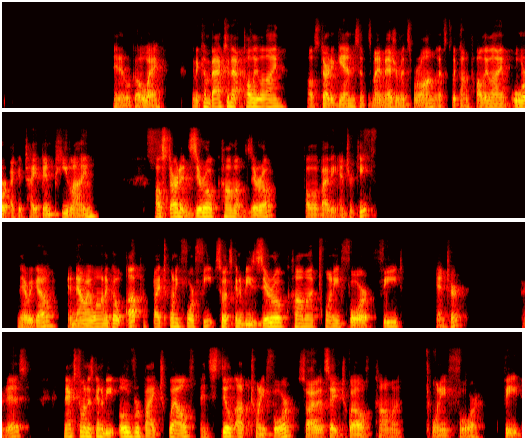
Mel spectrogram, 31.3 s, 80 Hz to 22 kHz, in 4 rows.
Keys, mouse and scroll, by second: 0.0-0.2 typing, 2.9 F15, 4.1 click, 7.0 click, 10.5-12.0 typing, 13.1 Return, 19.5-21.4 typing, 22.2 Return, 28.4-31.0 typing.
